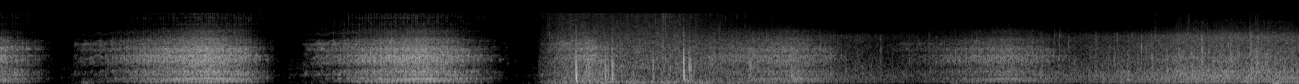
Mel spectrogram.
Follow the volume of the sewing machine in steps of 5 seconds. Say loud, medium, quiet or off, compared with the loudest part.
loud, medium, medium.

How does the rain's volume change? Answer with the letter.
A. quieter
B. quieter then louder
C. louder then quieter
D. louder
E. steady
B.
